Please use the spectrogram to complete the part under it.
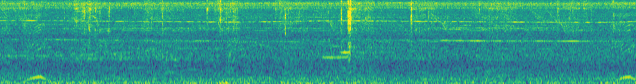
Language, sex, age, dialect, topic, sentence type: Kannada, female, 36-40, Mysore Kannada, banking, statement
